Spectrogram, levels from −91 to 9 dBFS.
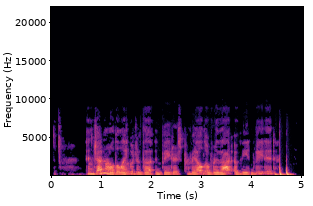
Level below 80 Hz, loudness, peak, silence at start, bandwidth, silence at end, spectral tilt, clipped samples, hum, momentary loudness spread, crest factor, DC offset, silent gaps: -46 dBFS; -19 LUFS; -2 dBFS; 0.05 s; 7.6 kHz; 0.2 s; -7.5 dB/octave; under 0.1%; none; 9 LU; 16 dB; under 0.1%; none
